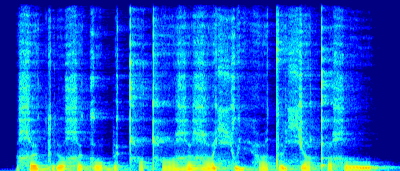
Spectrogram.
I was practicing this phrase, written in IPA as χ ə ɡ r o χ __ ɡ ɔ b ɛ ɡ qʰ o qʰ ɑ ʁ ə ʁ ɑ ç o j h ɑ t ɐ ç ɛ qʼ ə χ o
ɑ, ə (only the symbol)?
ə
